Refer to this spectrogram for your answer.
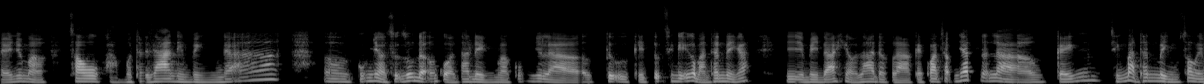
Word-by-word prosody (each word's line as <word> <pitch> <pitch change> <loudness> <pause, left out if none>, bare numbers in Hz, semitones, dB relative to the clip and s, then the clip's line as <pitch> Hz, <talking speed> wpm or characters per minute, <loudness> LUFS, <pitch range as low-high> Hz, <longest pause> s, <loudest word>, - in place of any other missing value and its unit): thế 105 0 -1
nhưng 140 0 -2
mà 105 -4 0 0.2
sau 135 -1 +6
khoảng 100 0 -10
một 115 - -6
thời 110 - -5
gian 135 +3 +6
thì 120 - -2
mình 110 -1 -5
đã 170 - -2 0.6
ờ, 130 -3 -4
cũng 155 - -4
nhờ 160 -7 +3
sự 105 - -3
giúp 165 +4 +2
đỡ 135 -3 +3
của 100 - +2
gia 125 0 0
đình 110 -3 0
và 105 -1 -1
cũng 135 +7 -12
như 140 0 -3
là 100 -4 +2 0.3
tự 120 -4 +1
cái 110 - -3
tự - - +1
suy 145 - -7
nghĩ 140 +4 +2
của - - +6
bản 105 0 0
thân 145 0 +1
mình 130 -5 +1
á, - - 0 0.4
thì 120 -2 -1
mình 110 0 -1
đã 115 - +4
hiểu 100 - -3
ra 130 +2 +1
được 110 -3 -4
là 95 -1 +2
cái 105 - -2
quan 135 +2 +4
trọng - - 0
nhất 200 +1 +6
vẫn - - -3
là 110 -8 +3 0.3
cái 120 +3 +2 0.4
chính 140 +3 -4
bản - - +5
thân 160 -1 -2
mình 120 -6 +1
so 150 - 0
với 130 -3 0
120 Hz, 270 wpm, -32 LUFS, 110-140 Hz, 0.6 s, sau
